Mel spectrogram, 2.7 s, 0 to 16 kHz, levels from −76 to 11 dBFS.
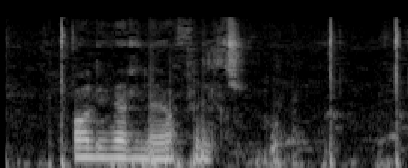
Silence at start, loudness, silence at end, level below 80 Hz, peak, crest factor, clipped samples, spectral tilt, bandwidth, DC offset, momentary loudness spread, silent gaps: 0.3 s; -22 LUFS; 0.05 s; -36 dBFS; -4 dBFS; 18 dB; under 0.1%; -5.5 dB/octave; 11.5 kHz; under 0.1%; 17 LU; none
